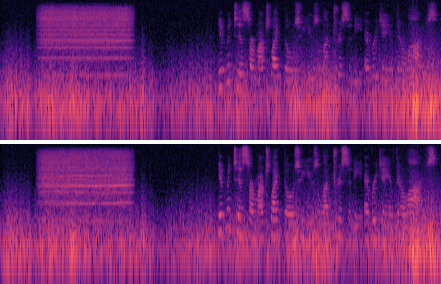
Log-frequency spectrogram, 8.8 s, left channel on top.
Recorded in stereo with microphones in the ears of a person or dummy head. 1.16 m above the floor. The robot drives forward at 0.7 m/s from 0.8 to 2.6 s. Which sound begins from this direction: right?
A woman speaking, at 4.3 s.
